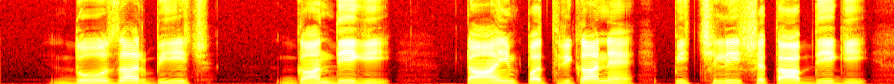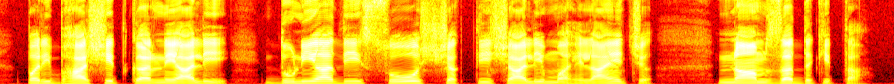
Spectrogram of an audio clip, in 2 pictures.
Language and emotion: Dogri, neutral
